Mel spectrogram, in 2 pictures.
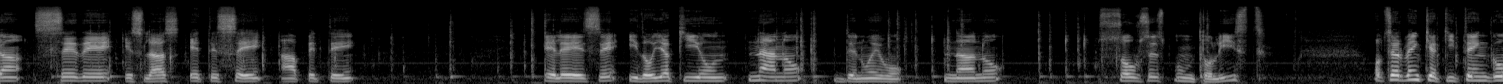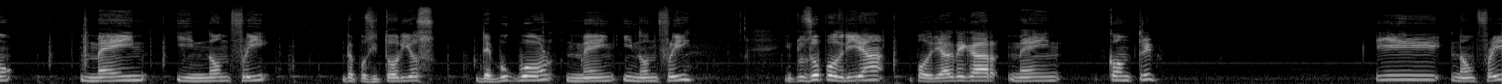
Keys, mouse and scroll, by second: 0.0-5.2 typing, 7.2-11.9 typing, 14.1 Down, 14.2-19.6 typing, 20.3 Right, 20.6 Right, 20.8-21.5 typing, 23.7 Right.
